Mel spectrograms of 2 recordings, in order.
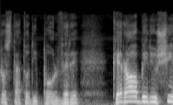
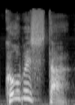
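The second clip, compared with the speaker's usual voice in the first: put-on high-pitched old man's greeting; toothless whistling greeting; 13 semitones higher, 3 dB louder than usual. A narrator's reading. Old man greeting May in English, high and whistling. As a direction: pitch it high, as through gaps in the teeth. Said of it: "con un sibilo della lingua fra i buchi".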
